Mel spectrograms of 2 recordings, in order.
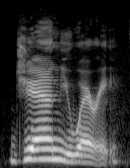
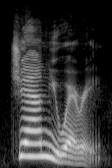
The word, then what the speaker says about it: January: January. January. The president will take office in January.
